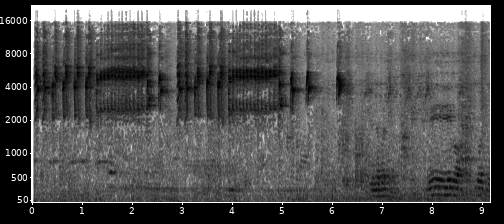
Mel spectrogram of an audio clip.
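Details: Sparrow calling in sharp, high chirps repeated rapidly in bursts, fading into softer scattered notes with low murmuring in the background near the end.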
